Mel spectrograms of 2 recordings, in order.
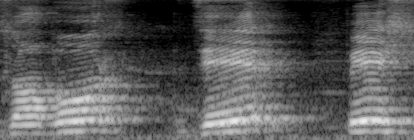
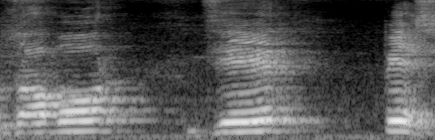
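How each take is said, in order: Both takes have the same delivery.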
